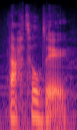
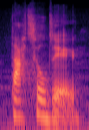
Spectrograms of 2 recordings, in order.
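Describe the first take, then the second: The two takes are said the same way.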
